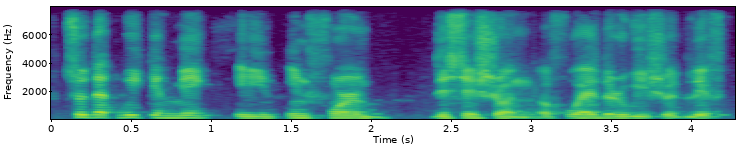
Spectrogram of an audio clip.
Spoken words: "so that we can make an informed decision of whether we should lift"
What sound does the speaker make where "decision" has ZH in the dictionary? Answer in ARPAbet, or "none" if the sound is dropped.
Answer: SH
